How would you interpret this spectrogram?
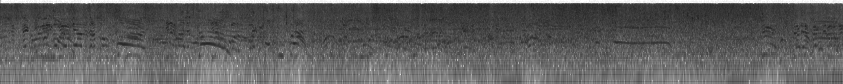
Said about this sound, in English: Two black kids, they soaked me with the fire hydrant.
